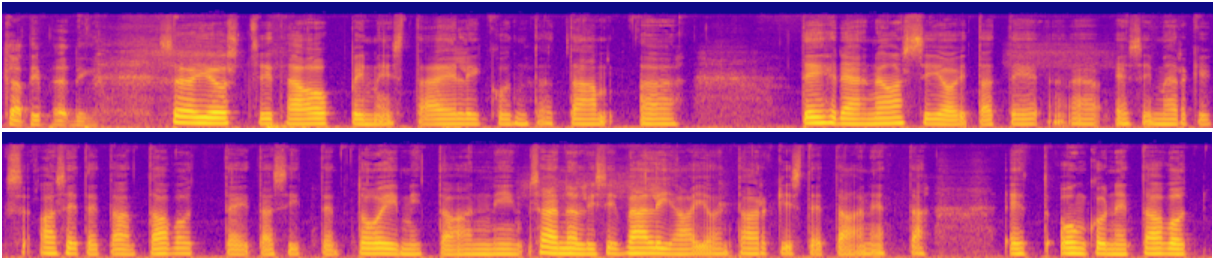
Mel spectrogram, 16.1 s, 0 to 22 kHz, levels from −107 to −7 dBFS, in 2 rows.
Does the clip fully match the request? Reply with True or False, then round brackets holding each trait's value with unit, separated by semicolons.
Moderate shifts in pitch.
False (1.8 semitones)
